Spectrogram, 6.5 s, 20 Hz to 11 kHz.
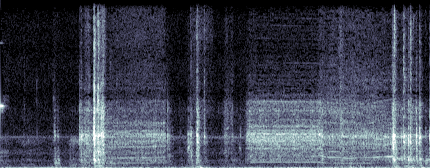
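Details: PS4 disc drive after swapping the top mechanical faceplate: a short whirring motor run with a rising tone and light clicks as the disc pulls in and seats cleanly on the first try. Normal disc loading.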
